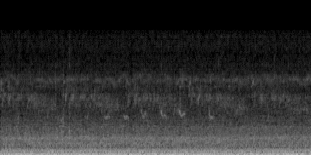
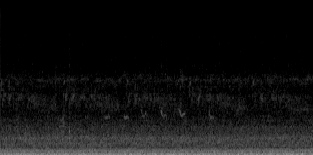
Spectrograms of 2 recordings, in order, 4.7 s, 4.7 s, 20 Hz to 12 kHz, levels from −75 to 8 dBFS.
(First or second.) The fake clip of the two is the first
